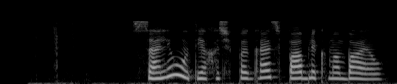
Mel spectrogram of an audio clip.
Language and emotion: Russian, positive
